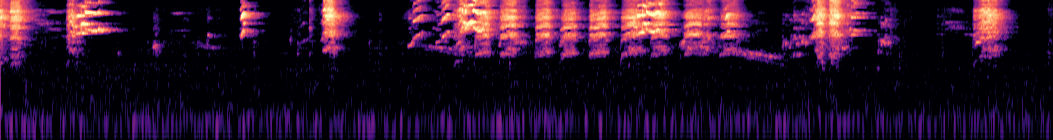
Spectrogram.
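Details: Raucous Rainbow lorikeets in mating season performing a mating dance, with shrill clipped squawks, then a fast stuttering series of harsh notes, then more spaced single screeches.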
